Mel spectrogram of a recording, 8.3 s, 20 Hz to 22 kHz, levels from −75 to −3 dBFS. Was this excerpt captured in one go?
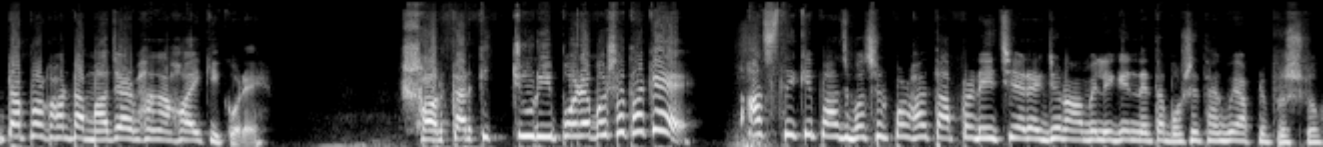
no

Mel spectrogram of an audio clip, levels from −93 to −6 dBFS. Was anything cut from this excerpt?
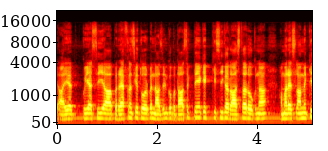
no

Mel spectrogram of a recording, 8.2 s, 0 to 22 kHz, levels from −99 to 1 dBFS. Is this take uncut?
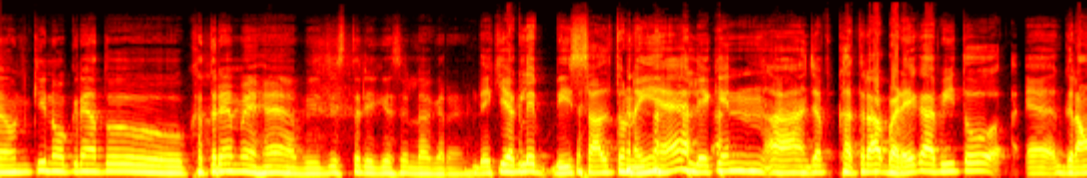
yes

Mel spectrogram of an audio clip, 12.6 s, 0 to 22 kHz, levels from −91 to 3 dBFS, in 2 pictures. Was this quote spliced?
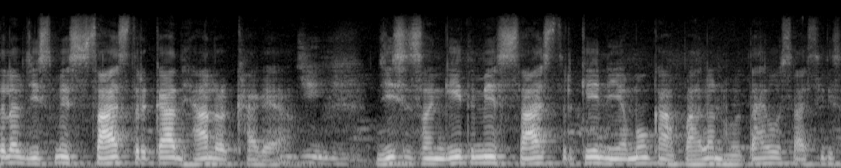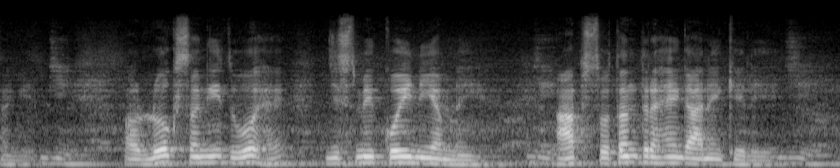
no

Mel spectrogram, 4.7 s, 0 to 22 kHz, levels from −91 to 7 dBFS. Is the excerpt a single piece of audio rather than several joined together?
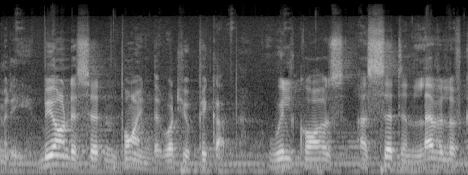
yes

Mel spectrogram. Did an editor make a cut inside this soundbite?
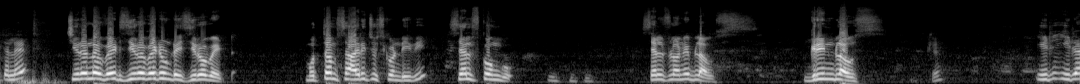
no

